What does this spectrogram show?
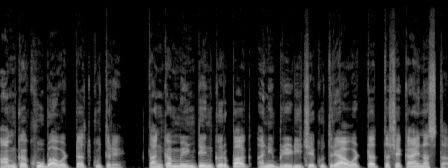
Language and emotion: Goan Konkani, neutral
